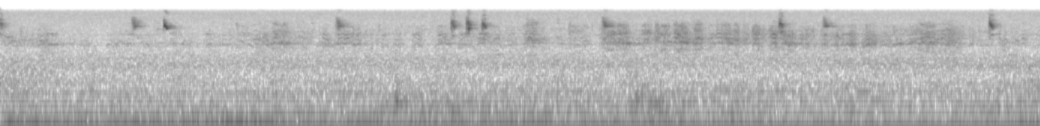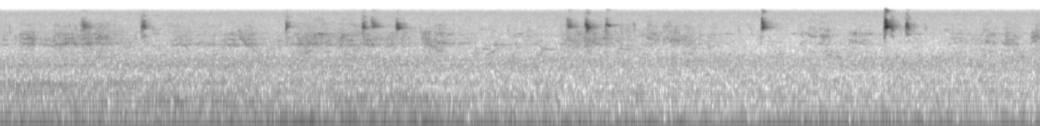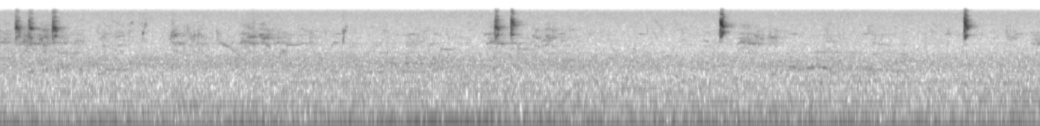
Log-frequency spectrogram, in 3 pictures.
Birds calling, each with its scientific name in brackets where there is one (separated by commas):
Melodious Blackbird (Dives dives), Crimson-fronted Parakeet (Psittacara finschi), Rufous-capped Warbler (Basileuterus rufifrons)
